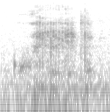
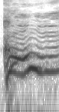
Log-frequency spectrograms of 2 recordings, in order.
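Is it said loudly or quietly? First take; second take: quietly; loudly. First: It is said very quietly. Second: It is said very loudly.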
